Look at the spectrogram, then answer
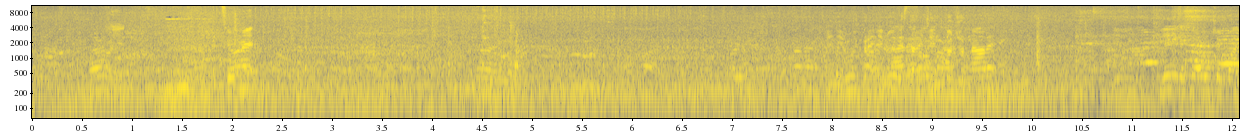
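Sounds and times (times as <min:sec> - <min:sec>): traffic hum: 0:00.0 - 0:11.8.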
